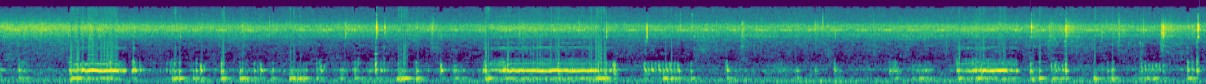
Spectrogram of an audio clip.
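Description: An animal calling: steady, drawn-out hooting notes repeated every few seconds, the longest lasting about a second, with shorter notes between.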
